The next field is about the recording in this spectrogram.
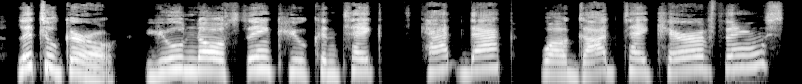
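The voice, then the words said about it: Imitated heavy Czech accent, broken English. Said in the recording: “my parents were Czechoslovakian ... broken English and a heavy accent”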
